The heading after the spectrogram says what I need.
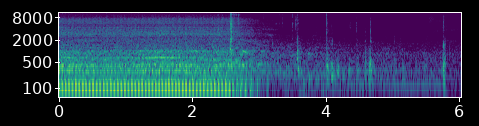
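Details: Old Honda Dio 50cc scooter after battery replacement (previously only clicked; kickstart worked): small engine putters at an even, steady idle for a few seconds, then shuts off; starts and runs normally.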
